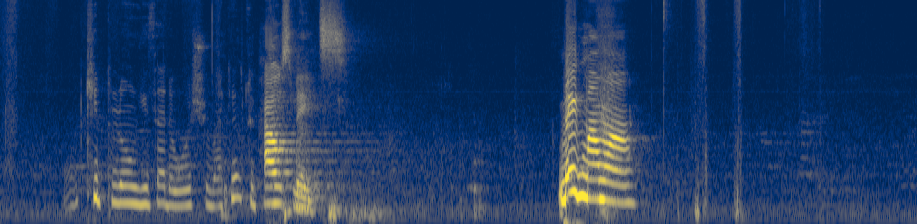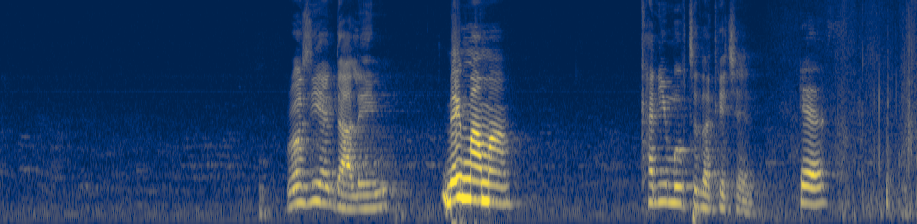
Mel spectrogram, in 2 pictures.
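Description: Two young women talk with each other in short bursts.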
